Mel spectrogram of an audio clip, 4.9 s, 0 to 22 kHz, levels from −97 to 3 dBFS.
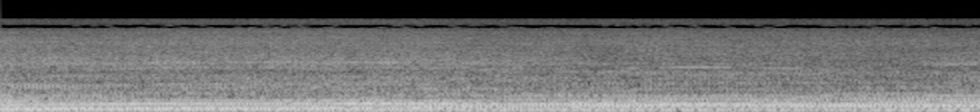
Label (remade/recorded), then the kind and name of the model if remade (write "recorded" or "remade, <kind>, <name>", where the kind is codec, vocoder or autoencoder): recorded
